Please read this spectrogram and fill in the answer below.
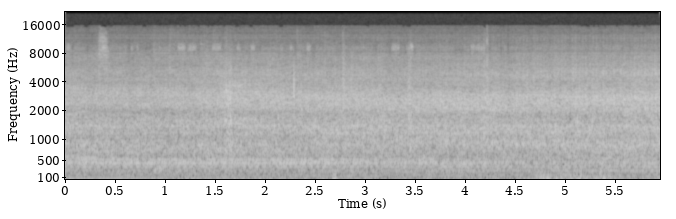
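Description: Steady mechanical drone, like an engine or machine running, with a low hum and a few constant tones and no distinct events.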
